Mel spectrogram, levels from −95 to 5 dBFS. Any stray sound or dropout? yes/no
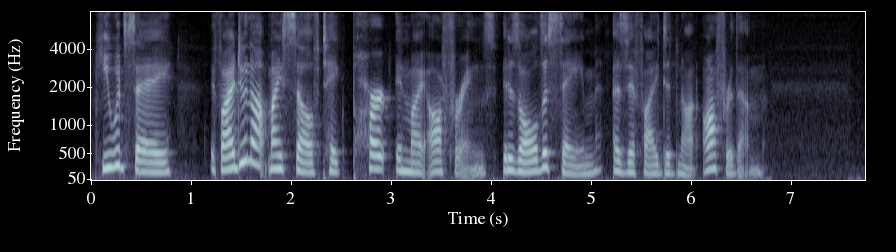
no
